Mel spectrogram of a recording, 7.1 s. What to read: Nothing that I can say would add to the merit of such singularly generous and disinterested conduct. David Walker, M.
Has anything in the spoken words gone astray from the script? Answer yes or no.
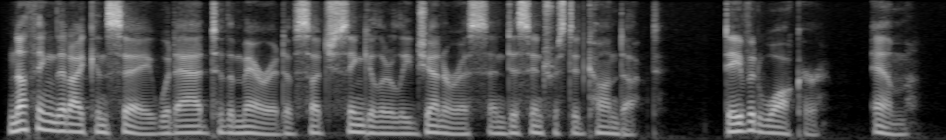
no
